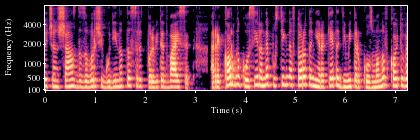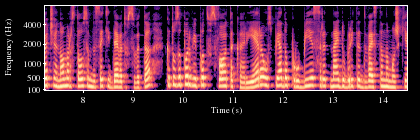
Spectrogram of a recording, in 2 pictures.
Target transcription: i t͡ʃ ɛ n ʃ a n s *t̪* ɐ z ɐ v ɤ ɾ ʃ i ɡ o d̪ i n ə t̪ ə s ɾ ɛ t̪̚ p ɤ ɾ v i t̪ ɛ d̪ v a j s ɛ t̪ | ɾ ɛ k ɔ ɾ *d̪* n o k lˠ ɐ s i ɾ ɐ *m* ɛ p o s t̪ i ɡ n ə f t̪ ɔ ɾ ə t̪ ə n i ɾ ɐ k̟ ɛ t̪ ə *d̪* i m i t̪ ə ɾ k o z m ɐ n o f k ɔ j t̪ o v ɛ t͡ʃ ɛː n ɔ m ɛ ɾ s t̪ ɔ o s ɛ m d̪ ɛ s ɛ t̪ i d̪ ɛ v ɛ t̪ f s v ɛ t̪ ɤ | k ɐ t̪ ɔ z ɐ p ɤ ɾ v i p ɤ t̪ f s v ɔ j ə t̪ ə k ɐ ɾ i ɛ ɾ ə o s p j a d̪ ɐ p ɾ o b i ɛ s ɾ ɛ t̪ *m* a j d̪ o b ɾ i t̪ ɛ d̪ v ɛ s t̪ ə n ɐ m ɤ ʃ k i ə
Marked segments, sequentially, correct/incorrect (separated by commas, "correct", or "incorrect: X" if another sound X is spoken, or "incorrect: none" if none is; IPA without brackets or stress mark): incorrect: d̪, correct, incorrect: n, correct, incorrect: n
